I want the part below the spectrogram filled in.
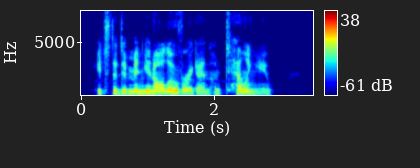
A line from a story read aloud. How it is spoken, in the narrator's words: he growled into the shoulder of his neighbor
